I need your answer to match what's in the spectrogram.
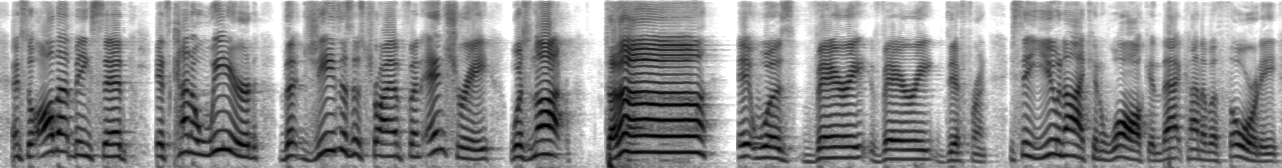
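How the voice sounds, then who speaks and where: A man preaching a sermon in an animated, conversational way, with frequent restarts and bursts of mock shouting. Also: sits high. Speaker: pastor.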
